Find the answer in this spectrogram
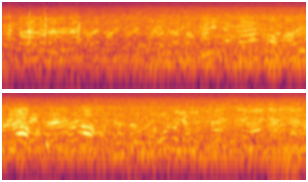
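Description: Scattered shouts and calls from players and onlookers, heard from a distance and overlapping, over a steady background hiss. There are a few faint clicks in the first second.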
